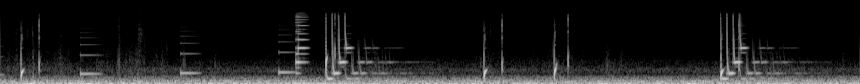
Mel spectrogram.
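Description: Short electronic chimes ring out a few times.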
